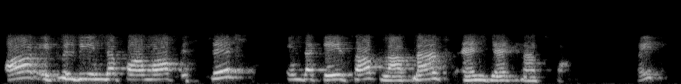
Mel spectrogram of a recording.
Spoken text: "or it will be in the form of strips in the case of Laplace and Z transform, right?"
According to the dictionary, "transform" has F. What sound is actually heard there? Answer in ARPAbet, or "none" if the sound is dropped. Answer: P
